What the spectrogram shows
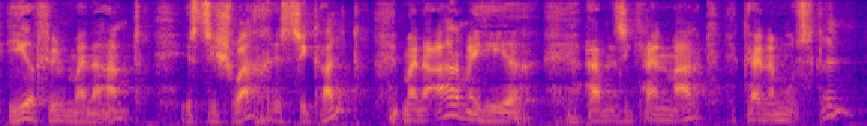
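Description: A gravelly old lecher, deep husky voice, lively swings, radio play. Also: male voice, measured pace, full character voice. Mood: lustful. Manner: gravelly, wheedling then gleeful. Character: lecherous old rich man faking illness. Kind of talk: radio drama acting.

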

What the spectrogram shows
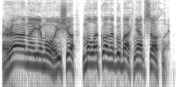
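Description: Man doing a shouting drunken Cossack crowd for a storybook, high and loud. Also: expressive, normal speed, dry recording. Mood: shouting angrily. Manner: shouting, rough.

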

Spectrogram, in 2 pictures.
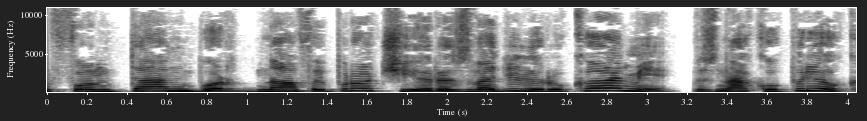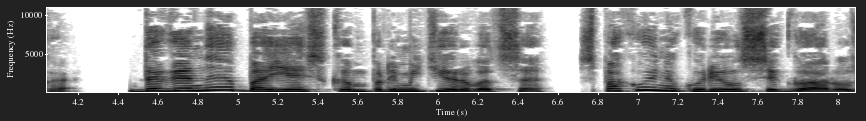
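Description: A woman narrating an audiobook of a classic novel in a steady, measured voice. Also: a little high, dry recording, studio quality. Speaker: audiobook reader.

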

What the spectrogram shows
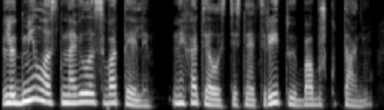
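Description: A woman narrating a story in an even, measured reading. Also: medium pitch, no echo, clean studio sound.

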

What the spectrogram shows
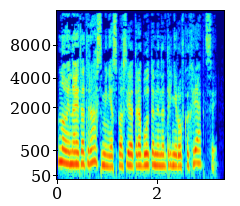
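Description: A woman's voice: a little high, fairly even intonation, quick pace, darkish tone. Young woman narrating a wry fantasy tale. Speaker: audiobook narrator. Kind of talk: first-person fantasy narration.

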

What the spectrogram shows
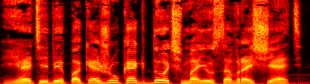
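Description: A man voicing a brutal middle-aged major who screams hoarsely and cracks into falsetto. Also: animated, measured pace, dry recording. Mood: furious. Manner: yelling, begging hysterically.

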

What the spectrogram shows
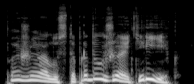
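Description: Brief: sugary, flirtatious actress, pitched way up as a man reads her in an audiobook. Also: big pitch swings, moderate pace, mellow, breathy edge, dry recording, full character voice. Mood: coaxing. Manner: coaxing, sugary. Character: cooing, flirtatious woman film star.

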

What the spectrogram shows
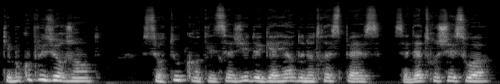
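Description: A man's voice: on the high side, fairly even intonation, normal speed, dark tone, slightly rough, pitched above the performer's own voice. A man voicing a sly, mocking male baron, a villain in an audiobook reading. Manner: taunting, sneering. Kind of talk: audiobook character voice.

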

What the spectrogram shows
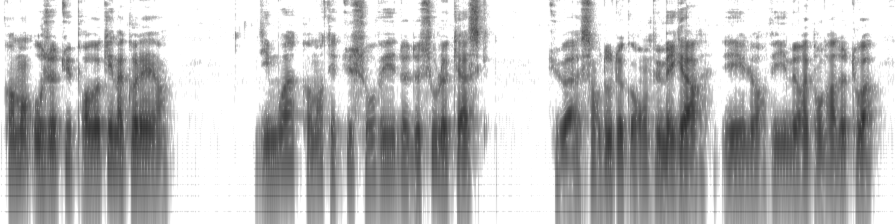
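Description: A man's voice: mid-range voice, expressive, moderate pace, dark tone, natural voice. A man voicing a wrathful, tyrannical prince who speaks in a commanding, contemptuous way. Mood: furious.

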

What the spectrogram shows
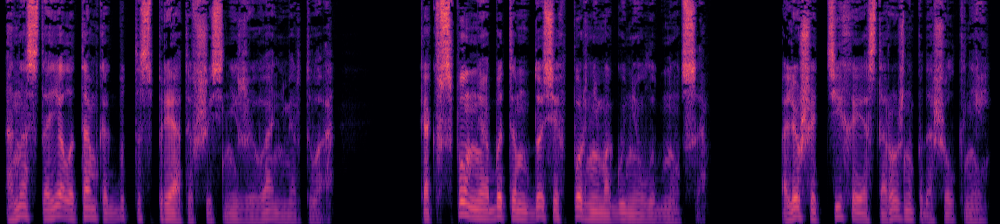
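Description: A man's voice: fairly low pitch, lively intonation, normal speed, slightly rough, dry recording. Man reading a novel aloud, dry sound. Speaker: audiobook narrator. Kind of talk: literary audiobook narration.

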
